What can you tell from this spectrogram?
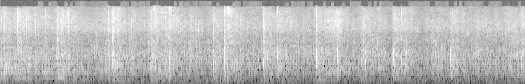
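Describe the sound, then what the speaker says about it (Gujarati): A large crowd at a Thakor community rally claps, distant and fairly faint, with scattered sharper hand claps standing out in an uneven rhythm from the broad wash of applause. "બે હાથ ઊંચા રાખીને જોરદાર તાળીઓ પાડી લો બધા"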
